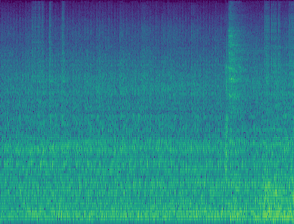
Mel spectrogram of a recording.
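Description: Safari vehicle's engine running steadily, with one sharp click about three and a half seconds in.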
